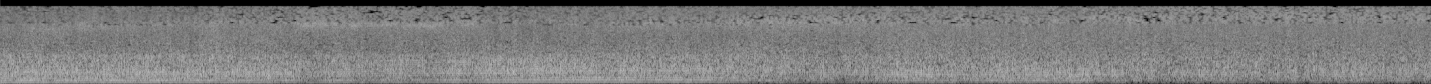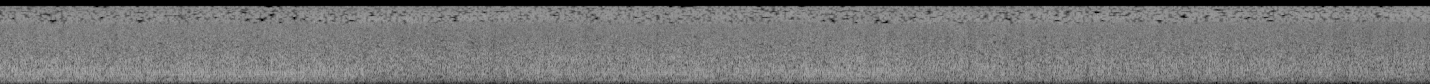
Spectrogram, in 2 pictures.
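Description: Gyroplane engine and propeller running in low flight under heavy wind rush on a camera mounted on the airframe. The engine note rises slightly about four seconds in, drops to a lower pitch at about seven seconds, and is then mostly buried under the wind.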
